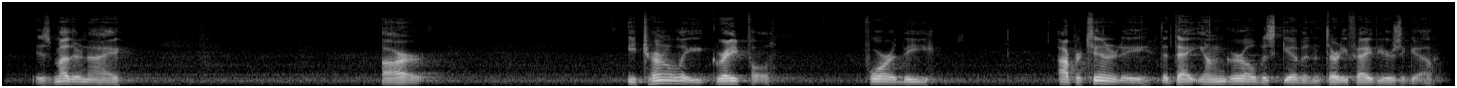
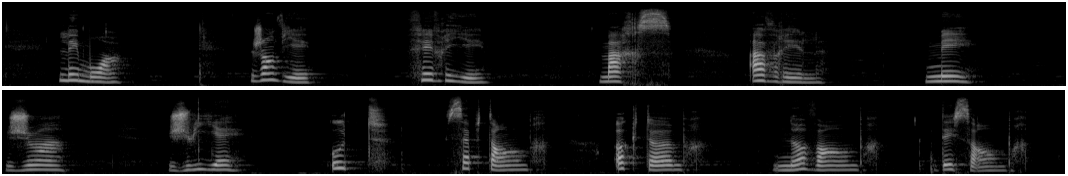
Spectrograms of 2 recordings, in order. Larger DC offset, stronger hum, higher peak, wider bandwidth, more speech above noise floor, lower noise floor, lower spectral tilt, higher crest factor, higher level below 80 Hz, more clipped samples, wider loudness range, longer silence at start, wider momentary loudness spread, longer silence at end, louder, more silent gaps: neither; second, none vs 60 Hz at -65 dBFS; first, -2 dBFS vs -10 dBFS; second, 13.5 kHz vs 18.5 kHz; second, 30 dB vs 37 dB; second, -51 dBFS vs -69 dBFS; first, -5.5 dB/octave vs -1 dB/octave; about the same, 22 dB vs 24 dB; about the same, -70 dBFS vs -74 dBFS; neither; about the same, 7 LU vs 5 LU; second, 0.35 s vs 0.55 s; second, 14 LU vs 22 LU; second, 0.15 s vs 0.4 s; first, -22 LUFS vs -31 LUFS; neither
